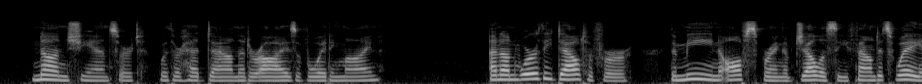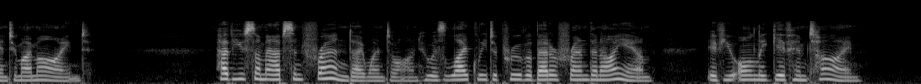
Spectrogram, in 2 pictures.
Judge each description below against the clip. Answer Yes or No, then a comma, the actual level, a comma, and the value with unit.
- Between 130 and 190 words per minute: Yes, average, 175 wpm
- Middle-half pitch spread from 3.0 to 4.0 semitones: Yes, average, 3.6 semitones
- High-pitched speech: Yes, high, 200 Hz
